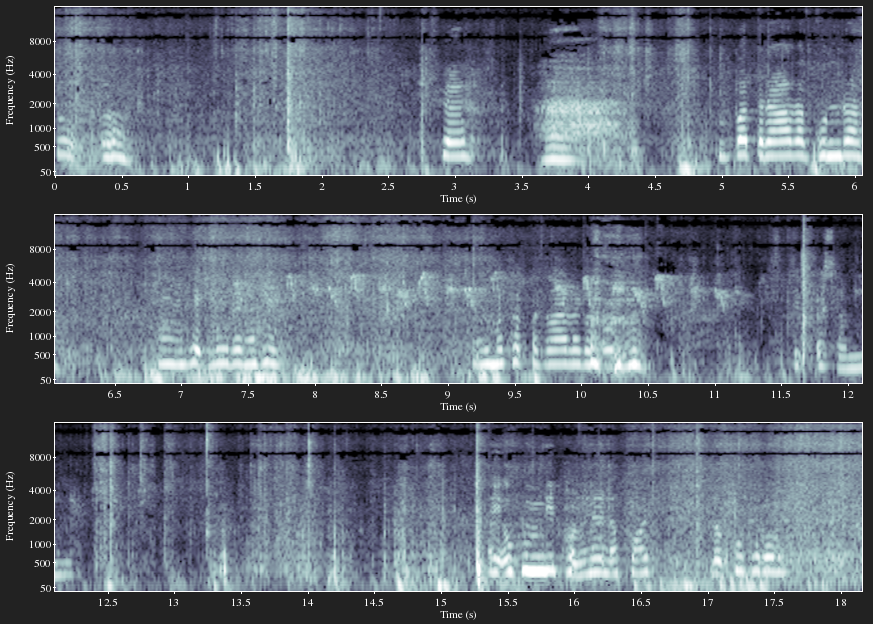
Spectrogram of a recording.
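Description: Leaves and branches rustle and snap.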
